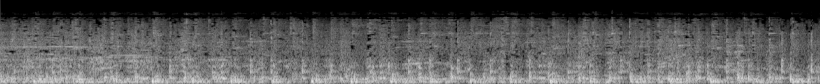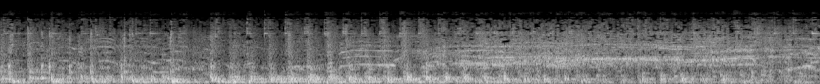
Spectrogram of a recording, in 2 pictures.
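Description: Drum-cheer percussion: quick, steady drumming with music under it, and crowd voices shouting and cheering over it in the last few seconds.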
